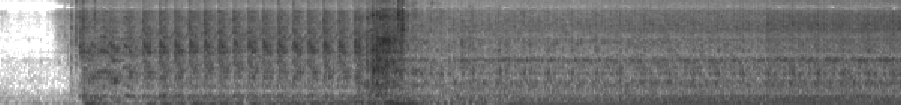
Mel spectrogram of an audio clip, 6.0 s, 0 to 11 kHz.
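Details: Ford 6.0 diesel previously crank-no-start, IPR removed, air leak tested with no leak, reinstalled; ICP voltage 0.31: starter catches and engine fires straight into an even, steady idle with no stumble; normal start.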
